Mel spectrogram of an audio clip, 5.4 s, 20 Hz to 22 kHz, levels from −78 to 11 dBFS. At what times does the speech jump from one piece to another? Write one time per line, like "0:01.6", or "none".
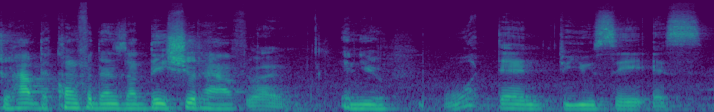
0:03.0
